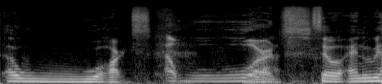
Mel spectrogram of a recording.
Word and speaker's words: Awwwards: Awwwwards. Awwwwards. And it's super easy to pronounce for me.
